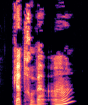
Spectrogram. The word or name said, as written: quatre-vingt-un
